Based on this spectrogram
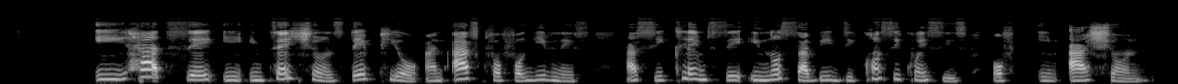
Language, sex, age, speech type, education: Nigerian Pidgin, female, 30-45, spontaneous, tertiary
